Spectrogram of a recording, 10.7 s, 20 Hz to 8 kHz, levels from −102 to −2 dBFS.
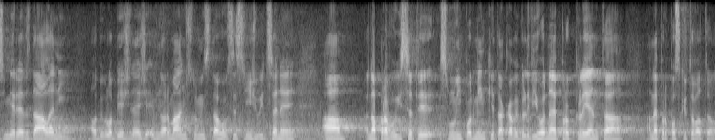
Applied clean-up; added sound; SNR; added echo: none; Waves, surf; 15 dB; none.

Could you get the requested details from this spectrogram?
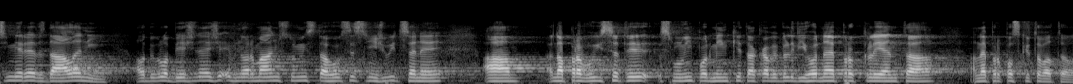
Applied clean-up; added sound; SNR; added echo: none; none; none; none.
